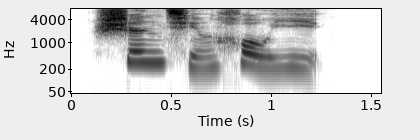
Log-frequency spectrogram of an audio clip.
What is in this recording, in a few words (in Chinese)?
"深情厚谊", Chinese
